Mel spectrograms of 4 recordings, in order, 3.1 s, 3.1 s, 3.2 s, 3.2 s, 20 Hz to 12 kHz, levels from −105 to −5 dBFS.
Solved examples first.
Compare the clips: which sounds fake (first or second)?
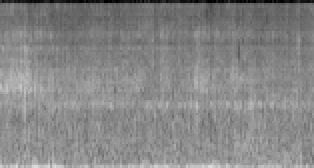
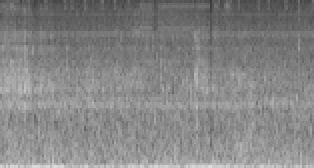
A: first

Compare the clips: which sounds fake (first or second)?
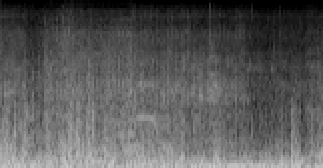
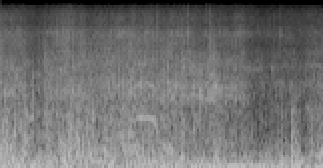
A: second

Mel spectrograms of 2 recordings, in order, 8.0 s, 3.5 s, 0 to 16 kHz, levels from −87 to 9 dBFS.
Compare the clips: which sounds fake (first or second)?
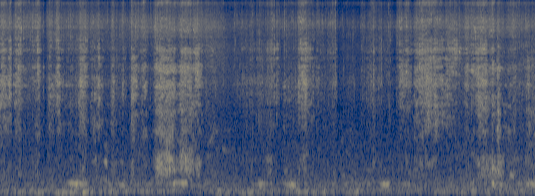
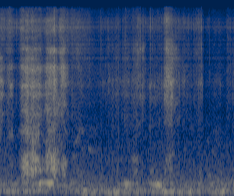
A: second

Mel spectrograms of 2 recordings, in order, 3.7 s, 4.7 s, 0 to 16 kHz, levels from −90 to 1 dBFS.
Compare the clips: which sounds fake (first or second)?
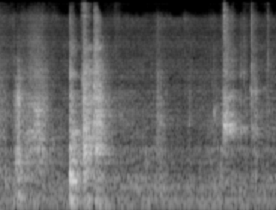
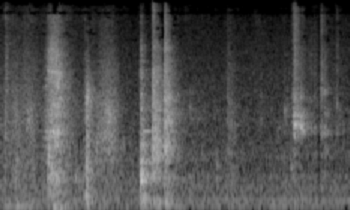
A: first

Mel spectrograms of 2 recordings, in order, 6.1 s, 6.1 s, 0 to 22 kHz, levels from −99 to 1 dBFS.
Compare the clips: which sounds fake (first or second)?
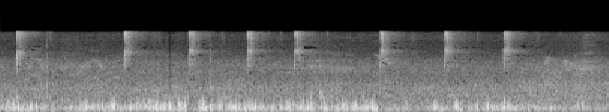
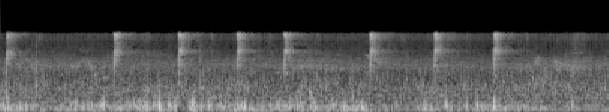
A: second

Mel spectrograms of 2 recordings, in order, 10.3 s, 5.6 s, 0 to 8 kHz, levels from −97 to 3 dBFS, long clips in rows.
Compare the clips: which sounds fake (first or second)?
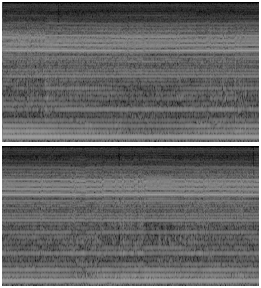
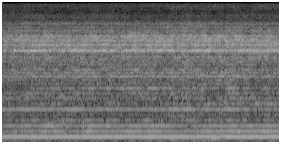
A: second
